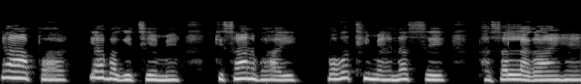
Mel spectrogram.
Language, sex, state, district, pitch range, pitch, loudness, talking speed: Hindi, female, Bihar, Lakhisarai, 210-260 Hz, 225 Hz, -18 LUFS, 145 wpm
